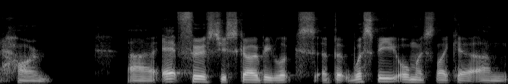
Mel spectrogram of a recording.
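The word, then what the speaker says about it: SCOBY: products that you use in Foods um it's pronounced scobby uh it's at the heart of Kombucha um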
